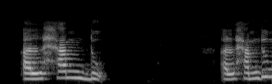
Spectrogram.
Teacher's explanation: Kalau izhar itu alhamdu mimnya jelas enggak hilang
